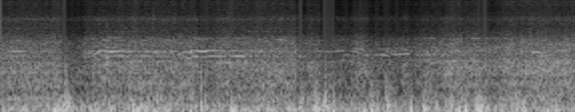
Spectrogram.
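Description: Bus engine and road noise heard from inside the cabin while the bus is driving, a loud, steady low rumble.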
